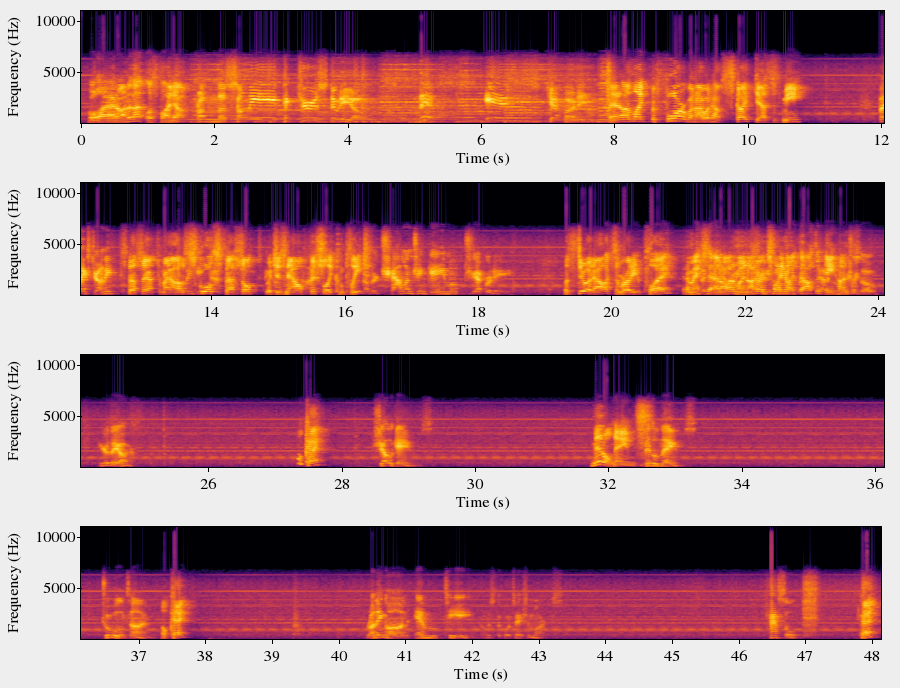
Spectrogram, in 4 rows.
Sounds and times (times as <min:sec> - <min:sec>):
Speech: 0:00.1 - 0:04.3, 0:07.0 - 0:10.9, 0:12.0 - 0:18.5, 0:19.3 - 0:25.0, 0:27.3 - 0:27.8, 0:28.5 - 0:29.4, 0:31.7 - 0:33.4, 0:36.4 - 0:37.8, 0:40.4 - 0:43.4, 0:46.4 - 0:47.1, 0:47.8 - 0:48.1
Music: 0:01.3 - 0:09.2.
